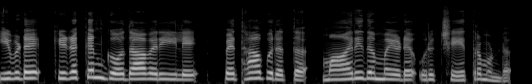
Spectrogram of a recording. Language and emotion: Malayalam, neutral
